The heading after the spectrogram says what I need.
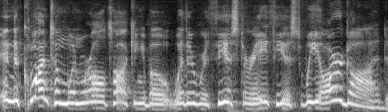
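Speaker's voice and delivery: very high, froggy puppet voice. Acting out a man asked whether he is theist or atheist, use a Kermit the Frog voice. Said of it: "in his Kermit the Frog voice".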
